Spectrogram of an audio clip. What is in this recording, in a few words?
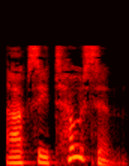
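"oxytocin", British English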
